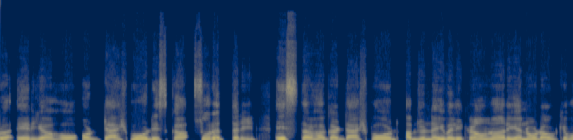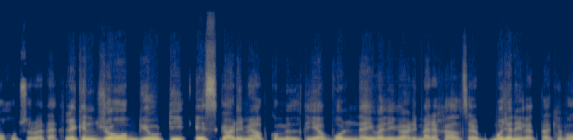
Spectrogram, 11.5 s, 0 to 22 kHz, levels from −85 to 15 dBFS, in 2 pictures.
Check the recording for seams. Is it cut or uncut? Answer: cut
